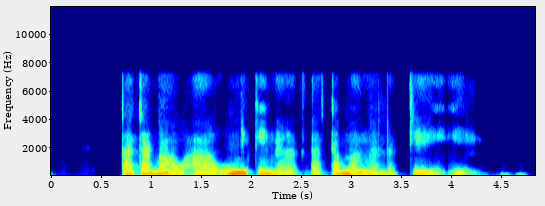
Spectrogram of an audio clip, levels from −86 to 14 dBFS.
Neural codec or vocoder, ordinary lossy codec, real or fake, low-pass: codec, 16 kHz, 1 kbps, FreqCodec, smaller model; Opus, 64 kbps; fake; 7.2 kHz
